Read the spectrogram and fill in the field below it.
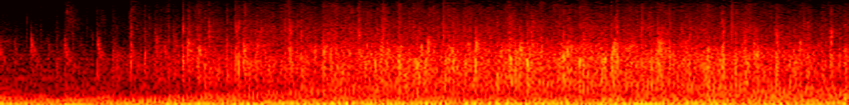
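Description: Crowd applause follows a campaign speech in a video game, steady dense clapping from a large audience that holds for several seconds at an even level, with no talk.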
